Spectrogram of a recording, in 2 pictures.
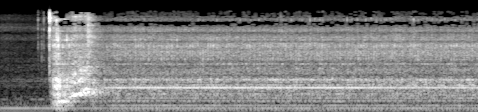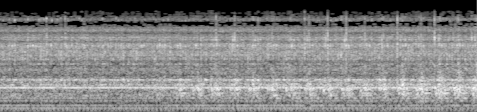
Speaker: what you'll hear is me starting the machine and then advancing the the gear on the right into the mesh to tighten it up and you can hear when it gets noisy and you can hear uh when it stops being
